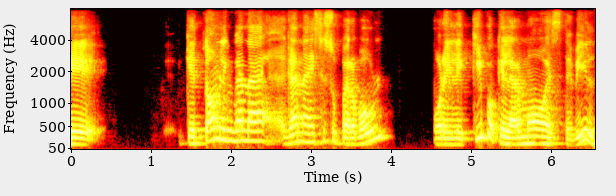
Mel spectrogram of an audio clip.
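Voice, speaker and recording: A man with a Mexican accent, very wide pitch swings, very even loudness and long, frequent pauses. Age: 30s. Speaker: sports podcast host. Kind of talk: casual chat.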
